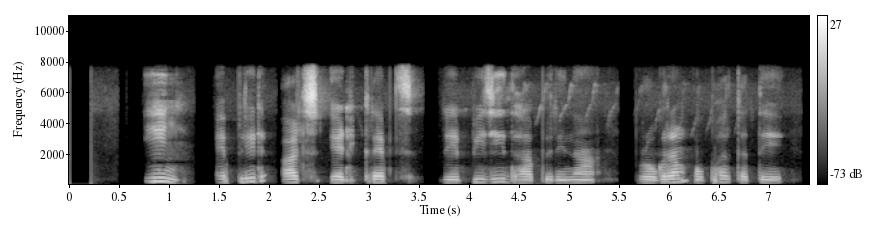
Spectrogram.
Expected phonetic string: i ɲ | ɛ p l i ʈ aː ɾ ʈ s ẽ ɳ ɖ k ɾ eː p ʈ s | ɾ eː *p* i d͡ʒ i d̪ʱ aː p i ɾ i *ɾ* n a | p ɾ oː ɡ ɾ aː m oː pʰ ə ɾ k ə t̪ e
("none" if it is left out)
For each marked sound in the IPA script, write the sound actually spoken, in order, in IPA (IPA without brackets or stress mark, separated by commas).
p, none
